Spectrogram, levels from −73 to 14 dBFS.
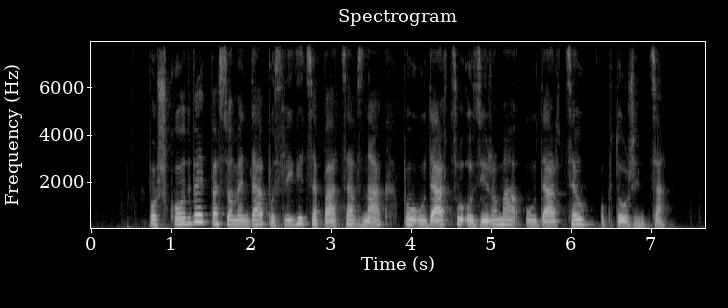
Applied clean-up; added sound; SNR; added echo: none; none; none; none.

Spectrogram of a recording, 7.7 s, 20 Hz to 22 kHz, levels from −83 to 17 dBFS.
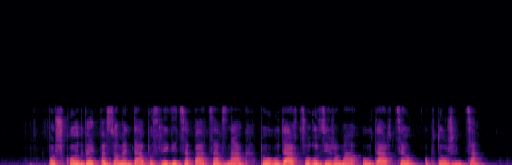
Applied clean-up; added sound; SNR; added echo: none; none; none; reverberation time 0.4 s.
